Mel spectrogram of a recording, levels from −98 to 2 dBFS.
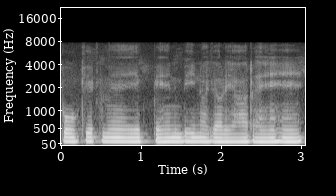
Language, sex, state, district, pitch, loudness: Hindi, male, Jharkhand, Ranchi, 115 Hz, -14 LUFS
